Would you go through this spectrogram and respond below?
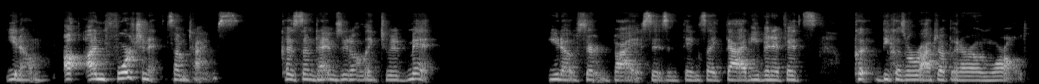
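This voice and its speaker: Woman chatting casually, medium pitch, kinda tentative, lots of likes and you knows. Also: little pitch movement, moderate pace, a bit bright. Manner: tentative, hedging with frequent "like" and "you know". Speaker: workshop participant giving feedback. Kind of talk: casual appreciative feedback.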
